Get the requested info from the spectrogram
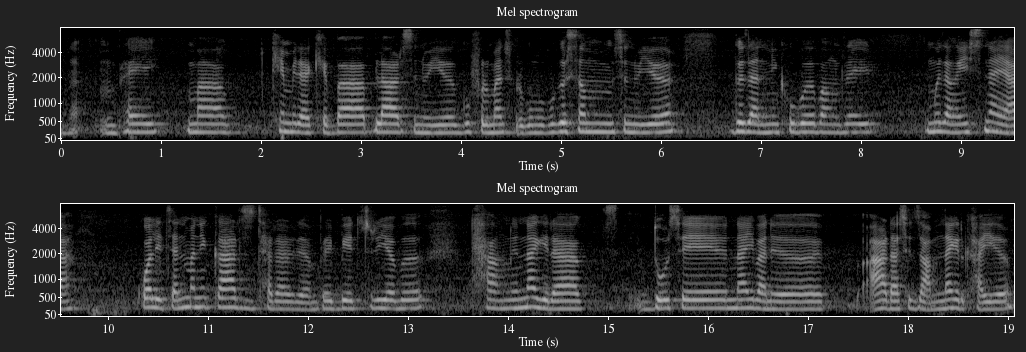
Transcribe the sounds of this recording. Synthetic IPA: na | mpʰɾaj | ma | kʰemeɾakʰebablaɾsɯnujɯɡupʰɯɾmansbɾɡumubɯɡɯsɯmsɯnujɯ | ɡɯzanːikʰɯwbɯbaŋdɾaj | mɯzaŋɯsinaja | kwalit͡ʃanmanikaɾzitʰaɾaɾɾampʰɾajbetɾiabɯ | tʰaŋnɯnaɡiɾa | dosenajbanɯ | a̰ɾdasɯzamnaɡiɾakʰajɯ

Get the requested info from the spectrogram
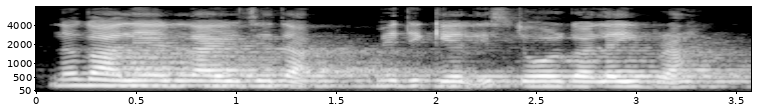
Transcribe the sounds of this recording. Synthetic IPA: nɐɡaleɾlajɾzeda | medikelistoɾɡalɐjbɾa

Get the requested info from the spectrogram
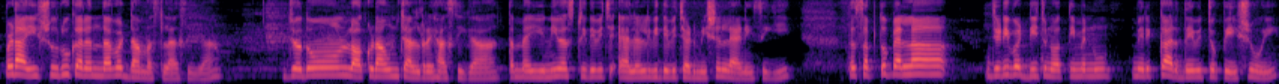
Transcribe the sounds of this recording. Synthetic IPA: pəɽaːiːʃʊɾuːkəɾənd̪aːʋəɖːaːməslaːsiːɡaː | d͡ʒəd̪õːlɔːkɖaːunt͡ʃəlɾəɦaːsiːɡaːt̪ãːmɛ̃ːjuːniːʋəɾsɪʈiːd̪eːʋɪt͡ʃɛːlɛːlʋiːd̪eːʋɪt͡ʃɛɖmɪʃənlɛːɽ̃iːsiːɡiː | t̪ãːsəbt̪õːp̬ɛːlãː | d͡ʒeːɽiːʋəɖːiːt͡ʃənɔːt̪iːmɛ̃ːnũːmeːɾeːkəɾd̪eːʋɪt͡ʃõːpeːʃɦoːiː

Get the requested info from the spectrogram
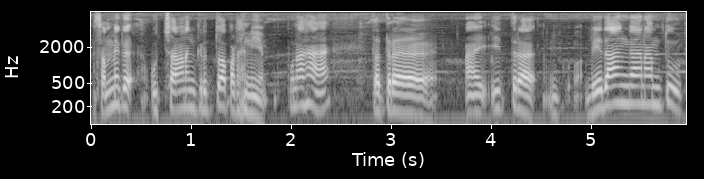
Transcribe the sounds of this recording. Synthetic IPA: sɐmjɐkɐut̪ːt͡ʃaːɾɐɳɐŋk̬ɾɪt̪ʋaːpɐʈʰɐnjɐmpunɐɦɐ | t̪ɐt̪ɾɐ | it̪ɾɐʋeːd̪aːŋɡaːnaːmt̪u

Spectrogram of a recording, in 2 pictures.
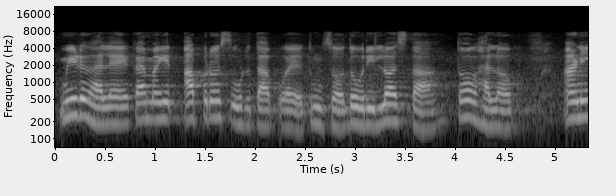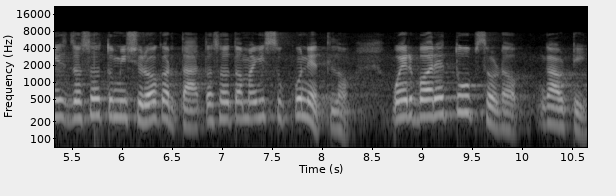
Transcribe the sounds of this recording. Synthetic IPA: miːʈɡʱalekajmaɡiːt̪apɾəsuɽt̪apəjet̪umt͡sɔd̪ɔwɾilːɔəst̪at̪ɔɡʱaləp̚ | aɽ̃id͡zəsɔt̪um̤iɕuɾɔkəɾt̪at̪əsɔt̪ɔmaɡisukuːnjɛt̪lɔ̰ | ʋəjɾbəɾɛ̃t̪uːpsoɽəp̚ɡawʈḭ

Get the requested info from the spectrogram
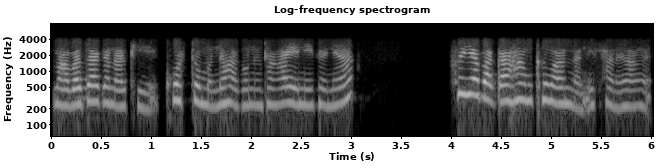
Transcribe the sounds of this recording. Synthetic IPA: mabazaɡanaɾkʰikʰɔstɔmɯnːɯɦaɡɯwnɯŋtʰaŋajɯnikʰajnɯ | hɯjabaɡaɦamkʰɯmanːanisanɯŋaŋɯ

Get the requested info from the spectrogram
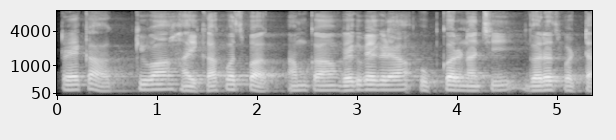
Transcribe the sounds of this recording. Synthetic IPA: ʈɾɛkak | kːĩw̃ʋahajkakʋət͡spak̚amkãʋeɡʋeɡɭjaupkəɾɳat͡ɕiːɡəɾəd͡zpəɽt̪a

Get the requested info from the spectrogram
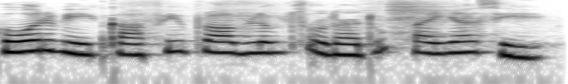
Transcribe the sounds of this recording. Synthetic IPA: hoːɾʋiːkaːfiːpɾaːbləmsʊnãːnũːsaːijãːsiː

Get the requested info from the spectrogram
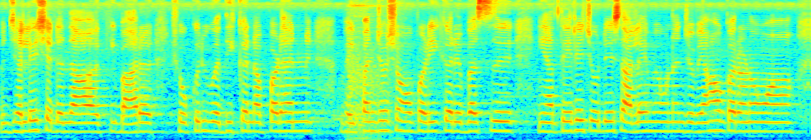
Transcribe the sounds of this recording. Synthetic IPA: d͡ʑʱɐleʃɐɗə̃nd̪akiɓaːɾʃoːkɾijũʋɐd̪ʱiːknɐpɐɽ̤ənɪ̆ | bʱɐipɐ̃ɲd͡ʑʱoʃɐõpɐɽ̤ikɐɾebɐs | ijãt̪eːɾet͡ɕoːɗesaːlemẽʊn̤ənɪ̆d͡ʑoːʋjaːõkɐɾəɽ̃oãː

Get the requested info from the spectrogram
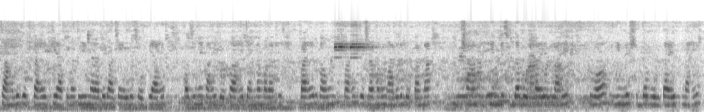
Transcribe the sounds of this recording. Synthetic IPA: t͡sãŋɡliːɡ̪uʂʈ̪aɦekiːapleməd̪ʱeɦiːməɾat̪ʰiːbʱaɕaeʋɽiːsopiːaɦe | əd͡zunekaɦiːlokəaɦed͡ʑjanːaməɾat̪ʰiːbaɦeɾɡʱauːnbaɦeɾɡ̪uɕaɾməɽuːnalelelokanːa | ɕaŋiŋd̪iːsud̪ʱːabolt̪ajet̪kaɦiː | kʋəiŋɡliːɕsud̪ʱːabolt̪ajet̪naɦe

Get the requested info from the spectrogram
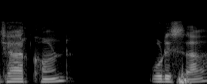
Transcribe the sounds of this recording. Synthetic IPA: d͡ʒʱaɾkʰɔɳɖ | uɽisa

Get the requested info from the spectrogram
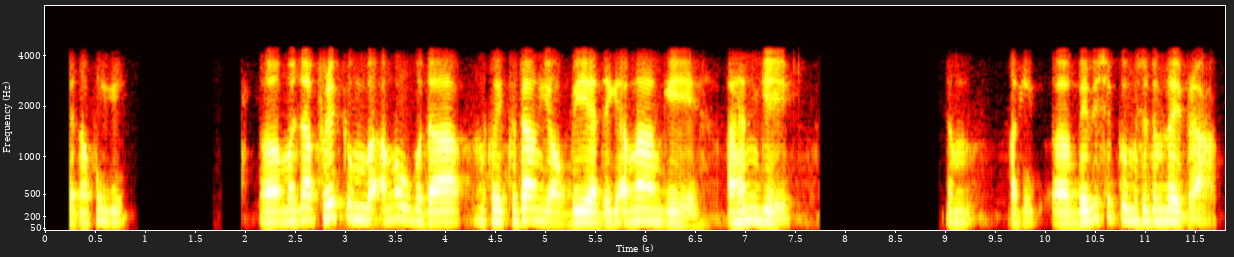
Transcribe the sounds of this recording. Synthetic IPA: kɐnakʰojɡi | mɐzapʰiɾit̚kumbɐʔɐŋɐwbɐdɐɐkʰojkʰudaŋjawbiɐdɐɡiɐ̰ŋaŋɡi | ɐɦɐnɡi | dum | ɐdɐbebisit̚kumbɐs̬udumlɐjbɾa̰

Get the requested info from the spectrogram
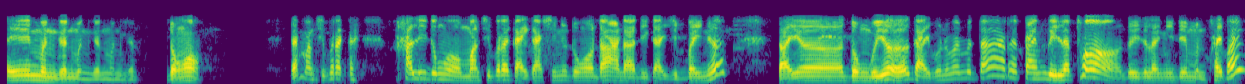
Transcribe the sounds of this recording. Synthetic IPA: ɯmɯnɡɯnmɯnɡɯnmɯnɡɯ̰n | dɔŋɔ | d̥ajmansibɯɾakajkʰalidɔŋɔmansibɯɾaɡajɡasinɯdɔŋɔdaːɾadiɡajzibajnɯd̥ajɯdɔŋbɯjɯɡajbɔnɯbajmɯdaːɾatajmɡɯjlatʰɔdɯjzalaŋnidemɯnpʰajbaj

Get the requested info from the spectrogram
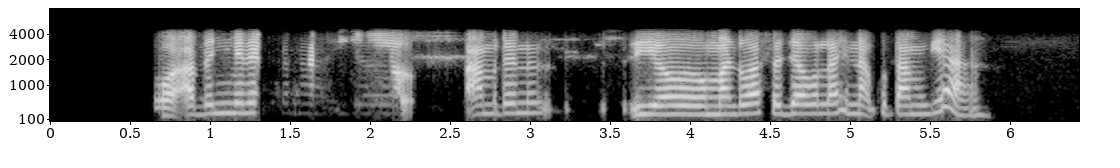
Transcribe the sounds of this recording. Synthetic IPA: ɔa̰d̪əɲmɛɾɛʔ̚kanaij | a̰mɾɛn | ijɔmaɳɖɔwasəd͡ʒawalaɦinaʔkut̪amɡɛja

